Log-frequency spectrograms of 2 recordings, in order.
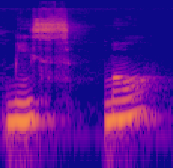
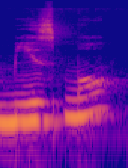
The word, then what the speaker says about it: mismo: hear a lot is many of us pronounce nice mole but we really want mismo because mm is voice so just start listening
